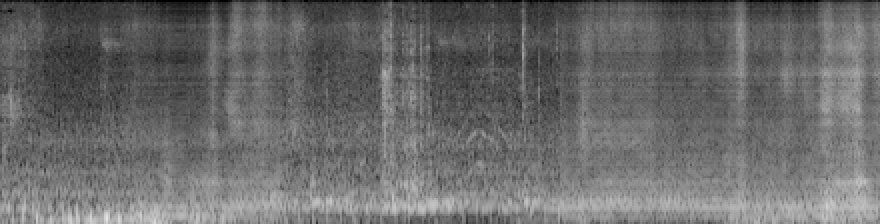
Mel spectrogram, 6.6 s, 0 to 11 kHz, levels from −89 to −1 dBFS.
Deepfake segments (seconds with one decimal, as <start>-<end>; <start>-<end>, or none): 1.0-2.1; 4.2-6.6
